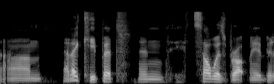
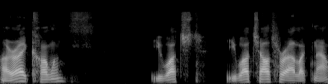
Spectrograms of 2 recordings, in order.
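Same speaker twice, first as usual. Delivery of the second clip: quiet muttering under breath. A narrator voices a character stepping away from the group, muttered under breath. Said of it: "kind of under his breath say".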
